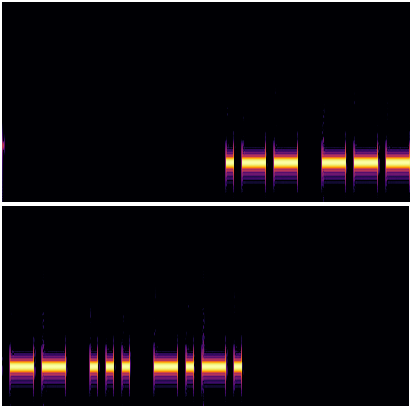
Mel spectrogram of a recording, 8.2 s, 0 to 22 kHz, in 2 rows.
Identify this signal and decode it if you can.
Morse code, heard as a keyed tone, about 16 wpm, 700 Hz. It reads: W0SC
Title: USA Call Signs - 4 Characters - Repeated 3x - 15wpm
